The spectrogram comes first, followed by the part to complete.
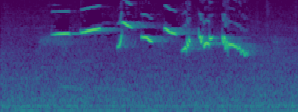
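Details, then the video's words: Oriental magpie-robin (murai kampung/kacer) singing a rich phrase of clear whistles, opening with long level notes and breaking into quick sweeping, varied chirps over about two seconds. "suara murai kampung/ kacer"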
